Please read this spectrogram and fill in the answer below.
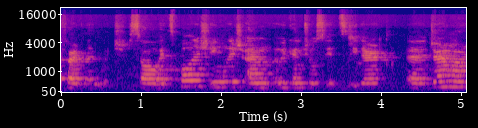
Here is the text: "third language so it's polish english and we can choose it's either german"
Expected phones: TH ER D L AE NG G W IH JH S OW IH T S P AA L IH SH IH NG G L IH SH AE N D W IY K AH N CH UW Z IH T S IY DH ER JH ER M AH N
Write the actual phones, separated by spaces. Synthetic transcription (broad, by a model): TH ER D L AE NG G W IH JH S OW IH T S P AA L IH SH IH NG G L IH SH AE N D W IY K AH N CH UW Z IH T S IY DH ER JH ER M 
